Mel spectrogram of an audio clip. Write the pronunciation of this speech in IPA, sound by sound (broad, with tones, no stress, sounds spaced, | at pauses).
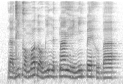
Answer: ɾ a˨ d i˦ ɡ ɔ˨ m ɔ˦ ɗ ɔ˨ w i˧ n ə˨ k͡p ã˧ ɣ e˨ ɲ ĩ˧ k͡p ɛ˧ h u˨ b a˧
